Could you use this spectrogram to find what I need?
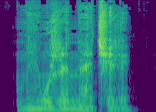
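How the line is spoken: Quiet. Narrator (Russian): тихо сказала Ивет

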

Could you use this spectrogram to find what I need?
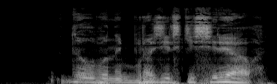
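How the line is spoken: Mutter. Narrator (Russian): бормотал

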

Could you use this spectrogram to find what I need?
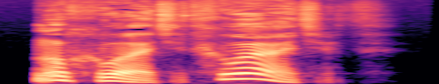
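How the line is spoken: Barely audible whisper. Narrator (Russian): едва слышно шепнул Ярик

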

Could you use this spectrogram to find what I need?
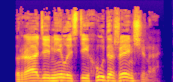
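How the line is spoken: Growled. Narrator (Russian): прорычал он

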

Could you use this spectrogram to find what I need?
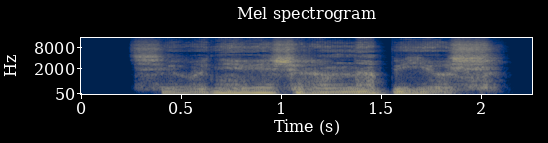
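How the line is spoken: Tired inner thought. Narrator (Russian): устало подумал ЦРУшник

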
